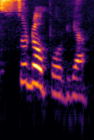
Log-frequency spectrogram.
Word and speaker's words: pseudopodia: It pushes out one or more finger-like projections called pseudopodia. Pseudopodia is start from the spelling of pseudopodia start from P, but P is silent. So this word is pseudopodia or false feet for movement and capture of food.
